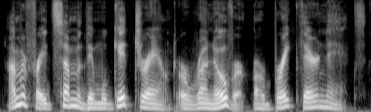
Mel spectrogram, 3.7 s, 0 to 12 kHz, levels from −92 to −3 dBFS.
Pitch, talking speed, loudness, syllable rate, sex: 155 Hz, 245 wpm, -19 LUFS, 5.2 syllables/s, female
